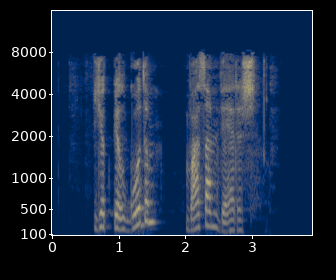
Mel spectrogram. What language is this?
Western Mari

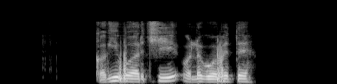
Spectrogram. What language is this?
Kalenjin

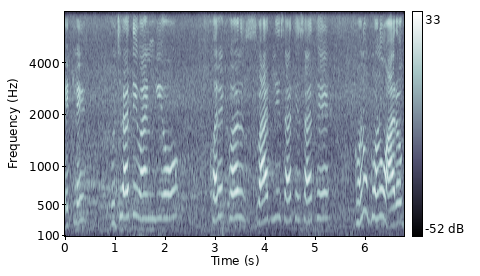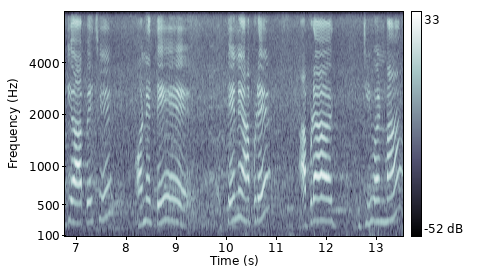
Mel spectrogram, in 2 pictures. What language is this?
Gujarati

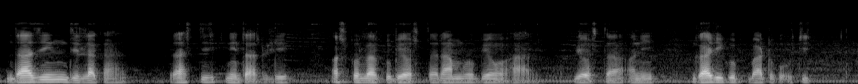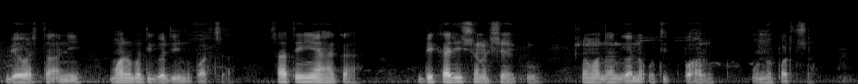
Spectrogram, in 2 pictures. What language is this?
Nepali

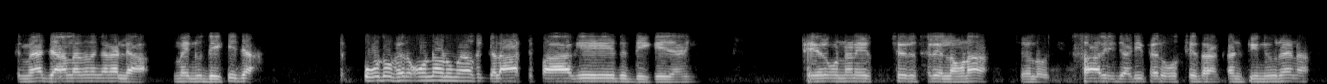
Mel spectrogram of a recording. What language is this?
Punjabi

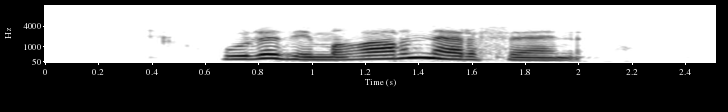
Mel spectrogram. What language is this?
Kabyle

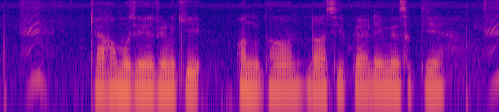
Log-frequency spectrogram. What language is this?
Hindi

